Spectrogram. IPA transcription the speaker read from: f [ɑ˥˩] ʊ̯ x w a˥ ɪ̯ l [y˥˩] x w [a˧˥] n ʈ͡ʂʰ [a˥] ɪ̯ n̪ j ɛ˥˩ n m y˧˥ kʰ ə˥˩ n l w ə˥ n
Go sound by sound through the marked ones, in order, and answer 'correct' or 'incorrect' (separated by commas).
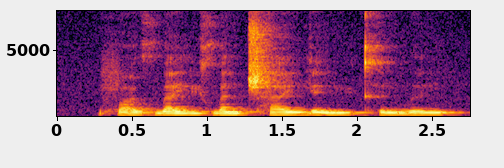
incorrect, correct, incorrect, correct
